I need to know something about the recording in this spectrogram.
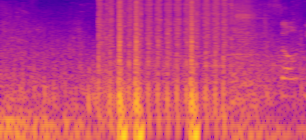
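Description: Rapid gunfire bursts out loudly.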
